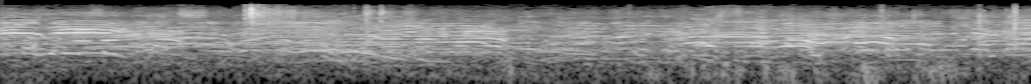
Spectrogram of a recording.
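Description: Track-meet spectators shouting and cheering, many voices overlapping at once.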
